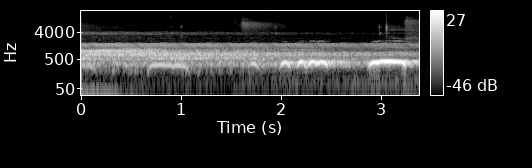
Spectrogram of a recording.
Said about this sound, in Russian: Всемогущий Аллах! Да здесь сова! Сова? Просто сова!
